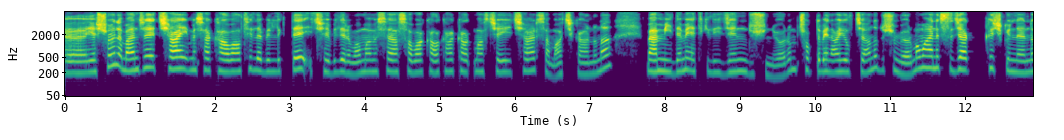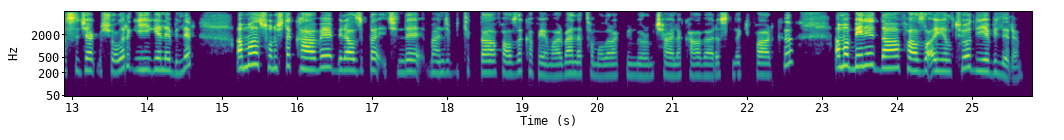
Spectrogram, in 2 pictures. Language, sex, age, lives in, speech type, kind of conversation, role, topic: Turkish, female, 30-34, Spain, conversation, podcast, guest, Sabah çay ya da kahve hazırlama ritüelin zaman içinde nasıl şekillendi?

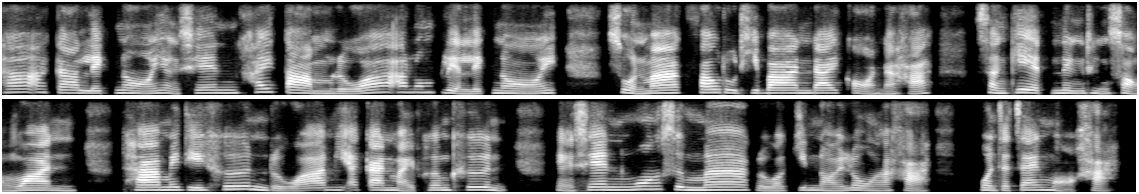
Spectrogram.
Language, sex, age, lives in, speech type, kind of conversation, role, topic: Thai, female, 30-34, Thailand, read, expert-assistant, expert, อะไรคือสิ่งสำคัญที่ควรคำนึงเมื่อต้องเลือกรับการรักษาทางการแพทย์?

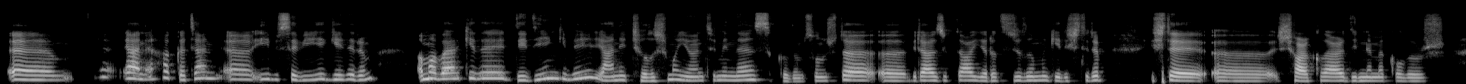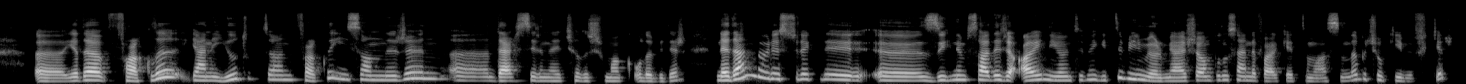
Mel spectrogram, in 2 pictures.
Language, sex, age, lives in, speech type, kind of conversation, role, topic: Turkish, female, 30-34, Netherlands, conversation, advice, user, Hedeflerime ulaşmamı engelleyen sürekli erteleme alışkanlığımı nasıl yenebilirim?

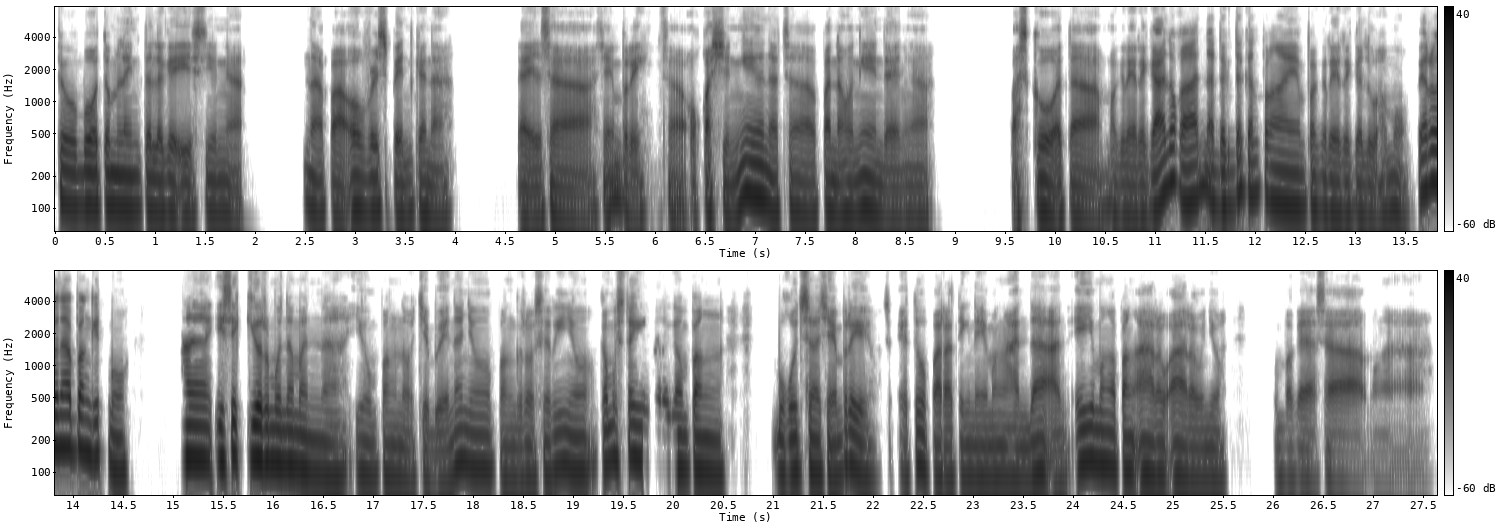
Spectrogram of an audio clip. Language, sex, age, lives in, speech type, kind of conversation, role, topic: Filipino, male, 45-49, Philippines, conversation, advice, advisor, Paano ko maitatakda nang malinaw ang limitasyon sa aming gastos at mga inaasahan?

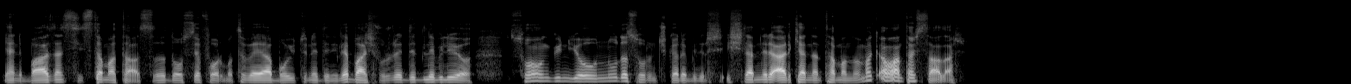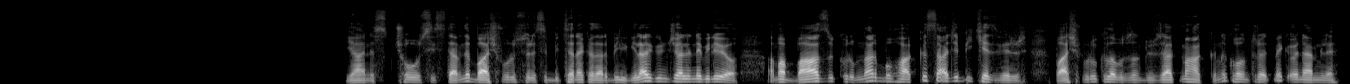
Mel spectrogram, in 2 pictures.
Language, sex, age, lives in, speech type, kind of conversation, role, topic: Turkish, male, 40-44, Greece, read, expert-assistant, expert, Memurluk hakkında doğru ve yanlış bilgileri nasıl ayırt edebilirim?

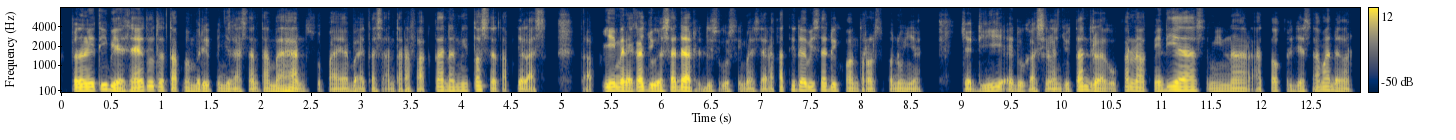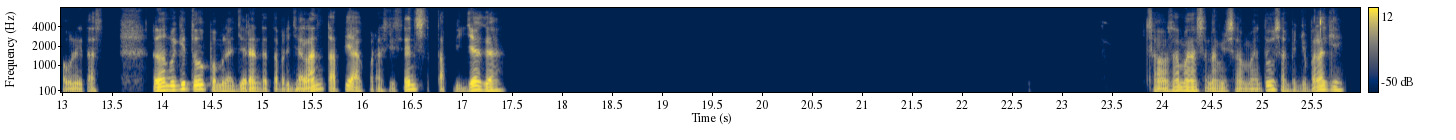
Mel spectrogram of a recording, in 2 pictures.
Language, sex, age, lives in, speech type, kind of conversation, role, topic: Indonesian, male, 30-34, Indonesia, read, expert-assistant, expert, Bagaimana cara membedakan informasi ilmiah dan rumor tentang kehidupan di dasar laut?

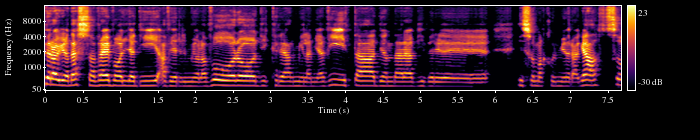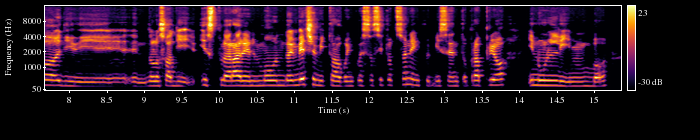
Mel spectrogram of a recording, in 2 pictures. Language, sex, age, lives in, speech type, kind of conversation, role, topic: Italian, female, 25-29, Italy, conversation, advice, user, In che modo il perfezionismo ti blocca dall’agire per paura di sbagliare?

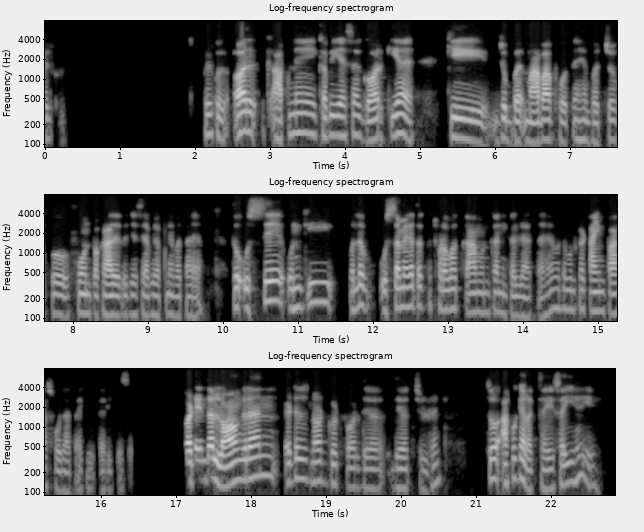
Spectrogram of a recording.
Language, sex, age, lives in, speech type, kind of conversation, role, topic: Hindi, male, 25-29, India, conversation, podcast, host, Short videos ne humari attention span ko kaise badla hai, tum kya sochte ho?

